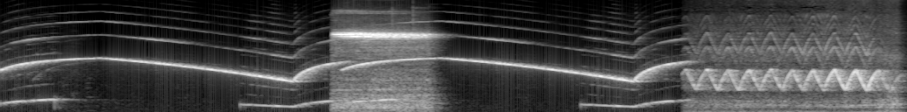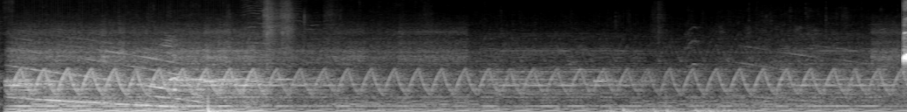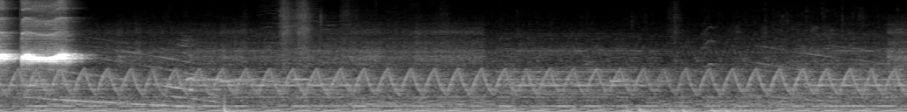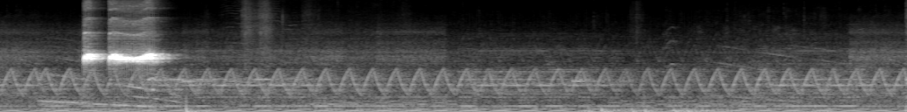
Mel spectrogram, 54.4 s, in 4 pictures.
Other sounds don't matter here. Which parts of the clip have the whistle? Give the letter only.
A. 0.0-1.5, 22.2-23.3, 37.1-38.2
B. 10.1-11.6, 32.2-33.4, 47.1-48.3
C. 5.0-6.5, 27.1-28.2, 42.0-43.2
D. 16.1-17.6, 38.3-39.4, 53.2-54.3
C.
